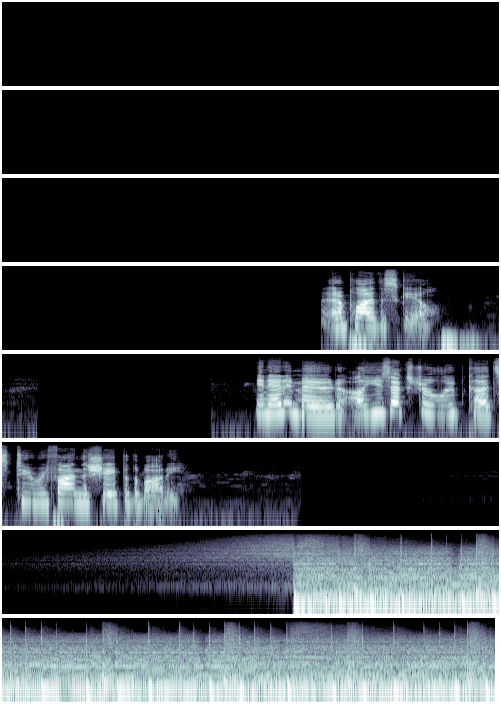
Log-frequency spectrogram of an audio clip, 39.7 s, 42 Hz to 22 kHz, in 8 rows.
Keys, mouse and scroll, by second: 4.5 click, 6.2-6.7 typing, 9.1 click, 10.7-11.2 typing, 16.0 click, 19.6 ctrl+a, 21.0 click, 25.2 Tab, 26.1 scroll up 1, 28.1 click, 31.4 ctrl+r, 32.0 click, 36.1 ctrl+r, 37.4 click, 39.6 3.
